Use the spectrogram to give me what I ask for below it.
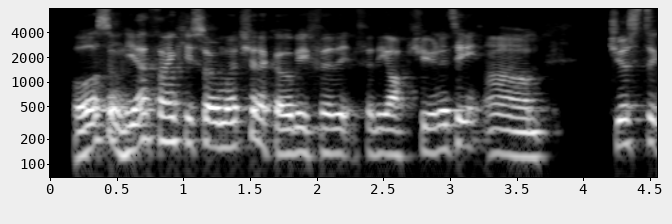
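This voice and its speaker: A man with an English accent and a fairly high voice. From England, Liverpool. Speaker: real estate agent. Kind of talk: podcast interview. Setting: podcast. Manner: halting, many fillers and restarts.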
